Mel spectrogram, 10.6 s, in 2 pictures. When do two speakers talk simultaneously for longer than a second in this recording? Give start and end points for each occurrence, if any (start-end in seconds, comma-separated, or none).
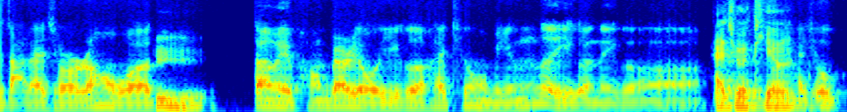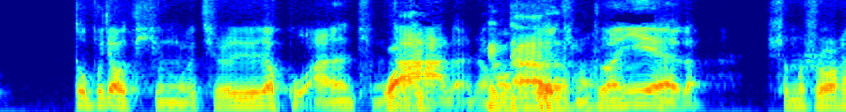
7.7-9.1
